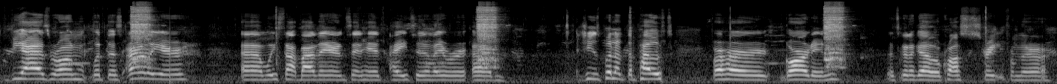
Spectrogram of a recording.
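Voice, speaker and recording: Despite a stuffy nose, this homesteading vlogger keeps things chatty, reading viewers' comments out loud and laughing readily. Her medium-pitched voice stays fairly even at a normal speed against a noisy background.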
